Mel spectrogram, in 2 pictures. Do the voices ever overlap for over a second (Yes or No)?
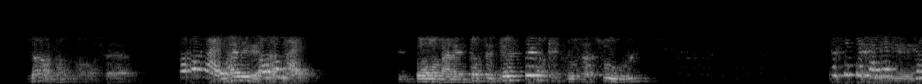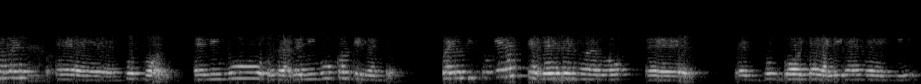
Yes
